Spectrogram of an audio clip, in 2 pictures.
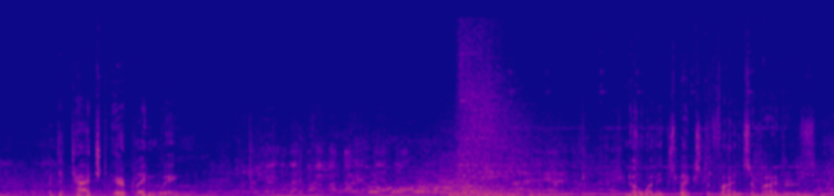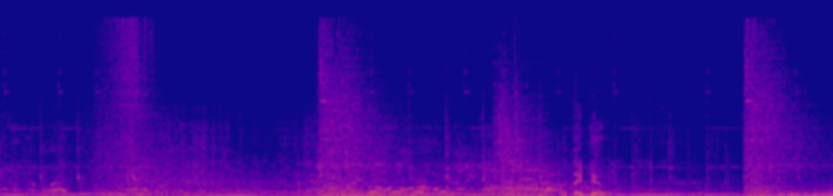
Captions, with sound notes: A detached airplane wing. (dramatic music) No one expects to find survivors. (bystanders chatter) But they do.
